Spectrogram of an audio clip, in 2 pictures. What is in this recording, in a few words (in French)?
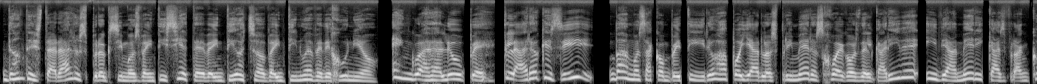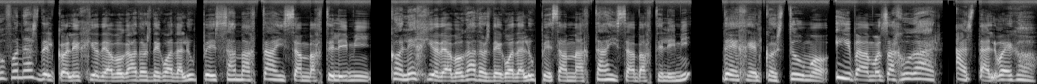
VOIX FEM Espagnol Adulte Dynamique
